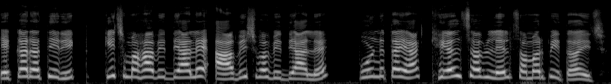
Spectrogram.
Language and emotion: Maithili, neutral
